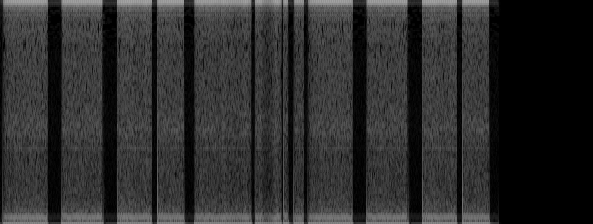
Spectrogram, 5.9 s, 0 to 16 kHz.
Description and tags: raf ritme 2
inspired by ryoji ikeda, ive recorded the sounding of me touching with my fingers and licking the minijac of a cable connected to the line-in entry of my pc. basically different ffffffff, trrrrrrr, and glllllll with a minimal- noisy sound...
